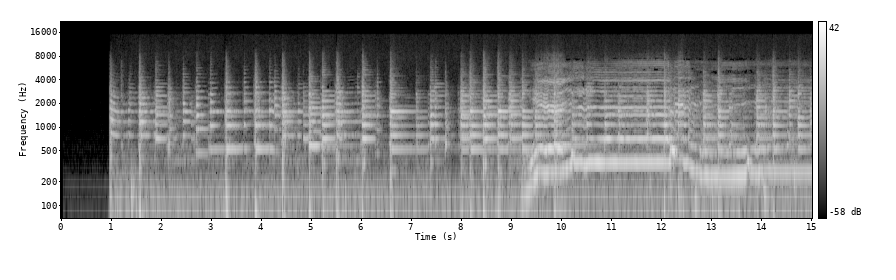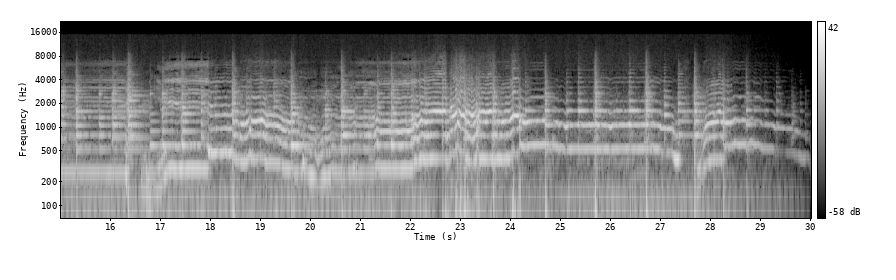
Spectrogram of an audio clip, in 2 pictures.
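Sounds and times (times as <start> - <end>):
Japanese folk music: 1.0 - 30.0.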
